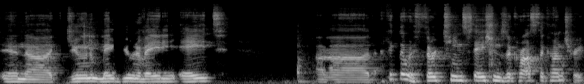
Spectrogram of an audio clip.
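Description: A fairly high-pitched male voice with an American accent and ordinary pitch variation. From Chicago, US Midwest. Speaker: radio program director. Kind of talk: podcast interview. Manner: halting, many fillers.

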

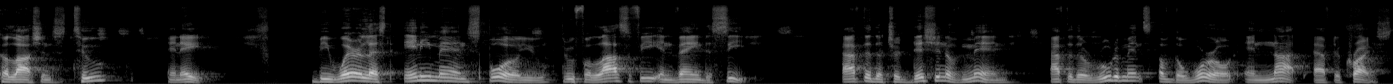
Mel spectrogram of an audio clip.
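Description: A man with a medium-pitched, dark, mellow tone speaks at a fairly slow pace with lively intonation, on a very clean recording with a silent background. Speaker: assistant teacher reading scripture. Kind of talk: reading scripture aloud.

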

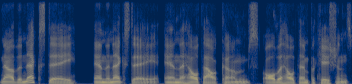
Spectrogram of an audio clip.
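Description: With a Texan accent and a fairly low pitch, a man talks at a moderate pace in a dry, close sound with no echo over a quiet background. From US, deep South Texas. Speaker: person in recovery from alcohol. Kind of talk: casual group chat.

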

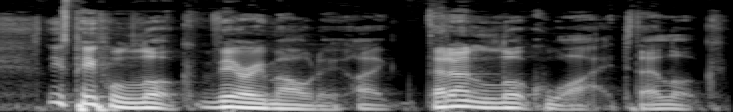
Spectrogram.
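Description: A man with a New Zealand accent at a fairly quick pace. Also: very clean recording, silent background. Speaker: podcast co-host. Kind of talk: casual chat.

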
